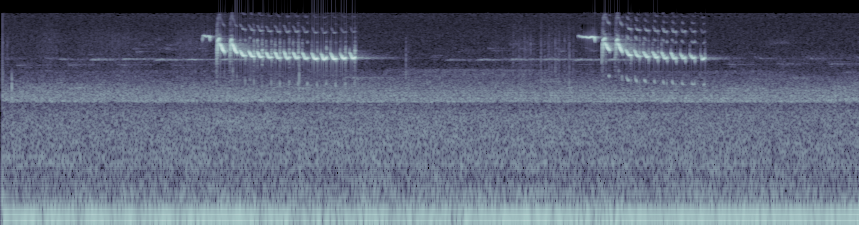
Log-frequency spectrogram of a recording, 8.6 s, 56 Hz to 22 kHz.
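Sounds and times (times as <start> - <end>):
steady background hum: 0.0 - 8.5
Eurasian blue tit Cyanistes caeruleus trilling: 0.6 - 3.7, 4.8 - 7.2.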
